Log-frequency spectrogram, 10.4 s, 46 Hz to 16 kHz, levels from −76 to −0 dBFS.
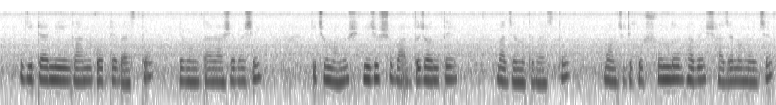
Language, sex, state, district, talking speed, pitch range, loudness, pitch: Bengali, female, West Bengal, Paschim Medinipur, 110 wpm, 180-205 Hz, -32 LUFS, 190 Hz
